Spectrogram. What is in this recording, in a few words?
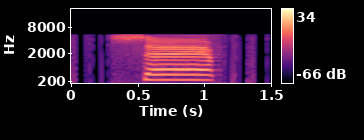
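"soek3", Cantonese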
